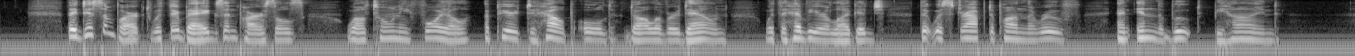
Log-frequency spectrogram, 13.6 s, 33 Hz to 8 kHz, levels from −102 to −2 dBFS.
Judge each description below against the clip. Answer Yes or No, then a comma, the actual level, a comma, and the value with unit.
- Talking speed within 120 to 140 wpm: Yes, slow, 135 wpm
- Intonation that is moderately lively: Yes, average, 3.2 semitones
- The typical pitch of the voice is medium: Yes, medium, 170 Hz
